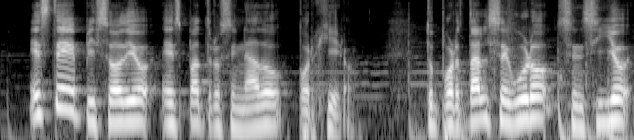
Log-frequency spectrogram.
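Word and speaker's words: Hiro: para conocer más este episodio es patrocinado por giro tu portal seguro sencillo y entendible en la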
